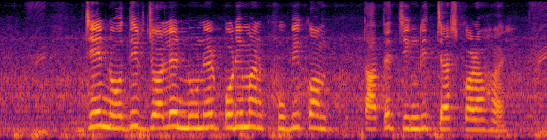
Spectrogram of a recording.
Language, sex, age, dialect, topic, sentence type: Bengali, female, 25-30, Standard Colloquial, agriculture, statement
